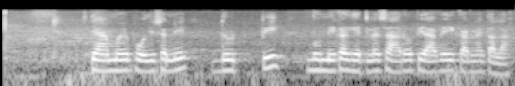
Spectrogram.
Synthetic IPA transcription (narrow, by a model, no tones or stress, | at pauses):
t̪jamuɭepolisənːi | d̪ɾut̪piː | bʱumikaɡʱet̪lat͡səaɾopjaʋeikəɾɳjat̪ala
